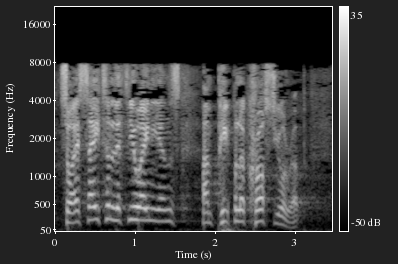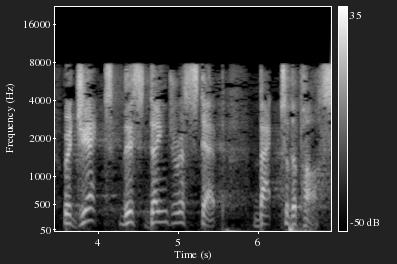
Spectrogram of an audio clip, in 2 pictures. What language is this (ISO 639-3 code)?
eng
